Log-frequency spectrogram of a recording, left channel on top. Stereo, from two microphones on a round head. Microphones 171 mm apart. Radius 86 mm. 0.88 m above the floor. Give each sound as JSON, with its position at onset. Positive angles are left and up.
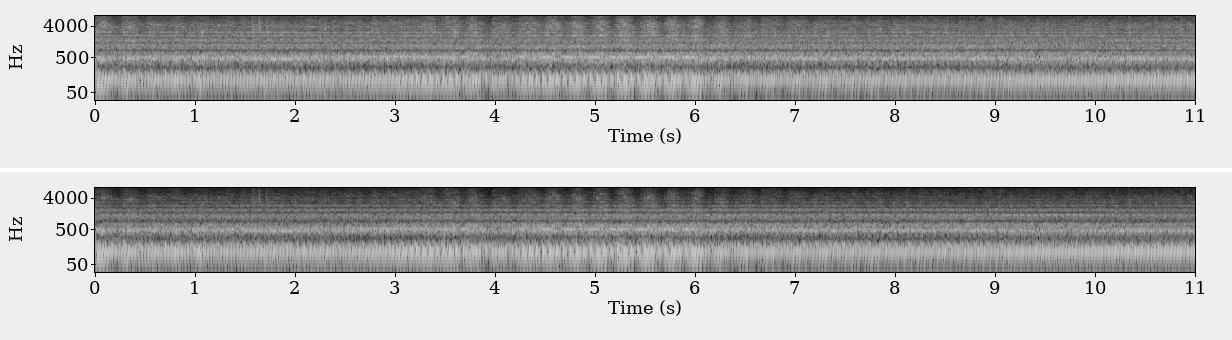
{"t": 0.0, "sound": "an engine running", "side_deg": 85}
